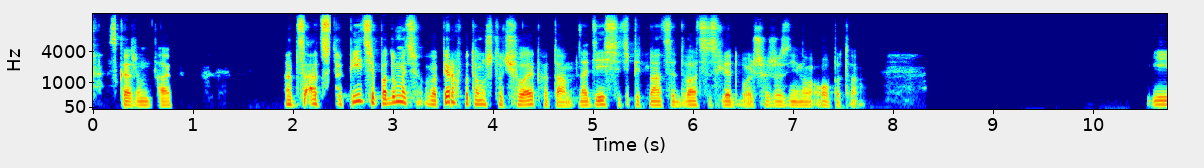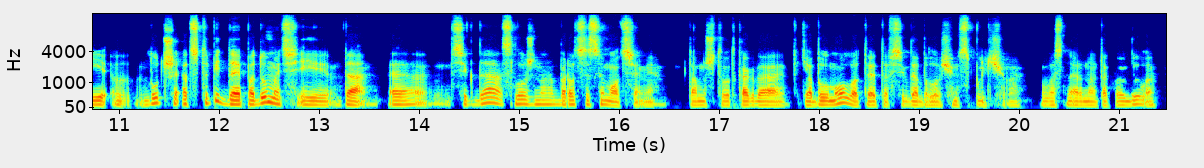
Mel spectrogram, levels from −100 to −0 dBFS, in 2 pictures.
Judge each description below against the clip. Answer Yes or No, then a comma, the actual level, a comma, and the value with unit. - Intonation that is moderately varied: Yes, average, 3.4 semitones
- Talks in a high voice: No, low, 115 Hz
